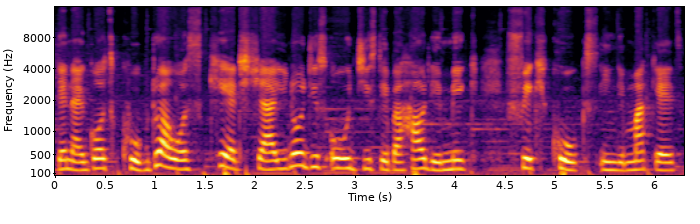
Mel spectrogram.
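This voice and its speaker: A woman's voice: mid-range voice, moderate pace, a little mellow, faint music behind. A young woman with a Nigerian accent, narrating her clothing haul in a chatty, playful, self-amused way. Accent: Nigerian English. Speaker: vlogger.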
